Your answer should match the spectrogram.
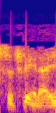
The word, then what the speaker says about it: Safina: Just like it sounds, Safina, yes, S-A-F-I-N-A.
